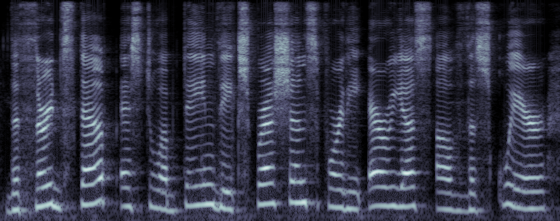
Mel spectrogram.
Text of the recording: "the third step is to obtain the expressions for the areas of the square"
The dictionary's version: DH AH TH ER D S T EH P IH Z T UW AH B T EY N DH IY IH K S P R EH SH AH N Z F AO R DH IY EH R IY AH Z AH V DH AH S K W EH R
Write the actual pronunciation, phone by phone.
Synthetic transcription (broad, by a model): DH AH TH ER D S T EH P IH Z T UW AH B T EY N DH IY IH K S P R EH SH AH N S F AO R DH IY EH R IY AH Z AH V DH AH S K W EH R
